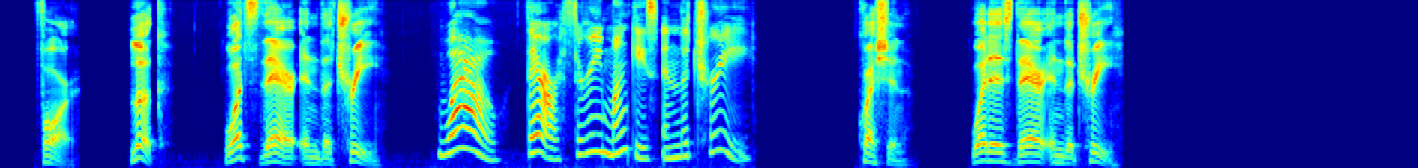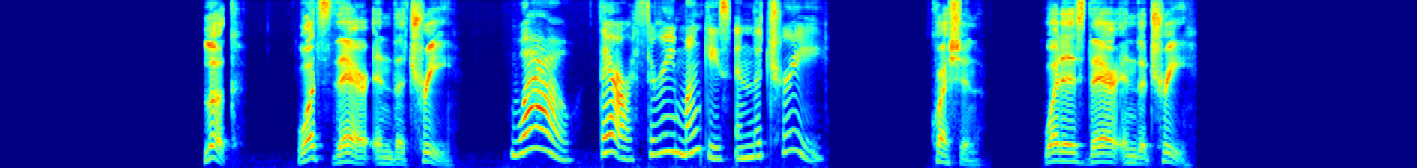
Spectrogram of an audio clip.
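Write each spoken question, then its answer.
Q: Question. What is there in the tree?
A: Three monkeys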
